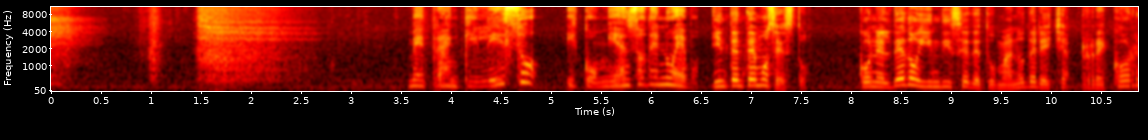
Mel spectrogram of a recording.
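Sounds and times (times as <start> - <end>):
deep calming breath during a relaxation exercise: 1.4 - 2.8
speech: 3.6 - 10.8.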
